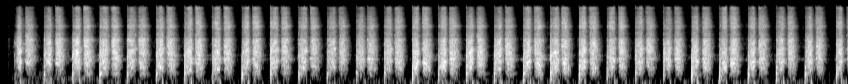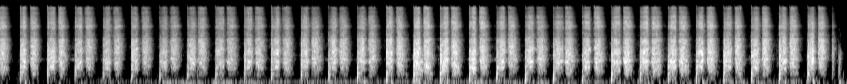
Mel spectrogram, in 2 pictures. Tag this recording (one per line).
boing
bounce
pogo
spring
stick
